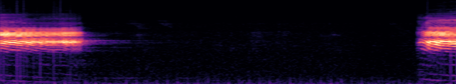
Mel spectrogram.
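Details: Malayan night heron (Gorsachius melanolophus) fledgling at a wild bird rescue centre, begging constantly: two loud, harsh, buzzy rasps, each under a second long and about three seconds apart, with near-silence between.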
